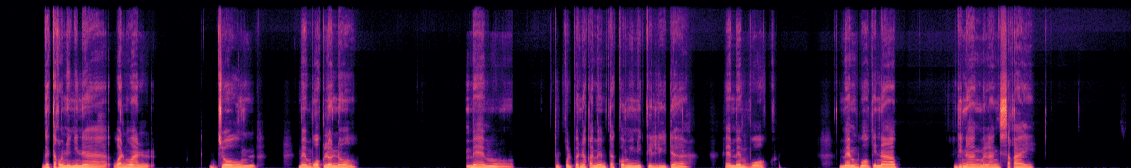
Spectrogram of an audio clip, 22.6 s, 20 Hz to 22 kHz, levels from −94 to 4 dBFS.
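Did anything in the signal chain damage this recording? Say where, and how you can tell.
Yes. CD scratch ticks at 6.39 to 6.82 s in this speech clip: three brief clicks, each at most about a millisecond, spaced roughly evenly. At the storage and playback stage, a disc blemish exceeded error correction once per rotation, and the player patched or muted the lost samples.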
